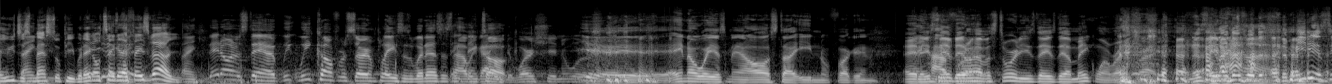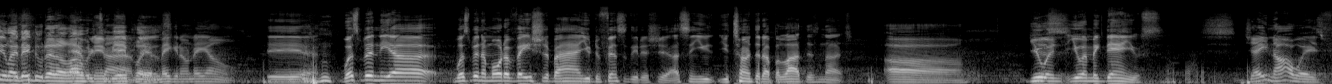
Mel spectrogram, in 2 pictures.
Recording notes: We're here live in Salt Lake City for NBA All-Star Weekend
